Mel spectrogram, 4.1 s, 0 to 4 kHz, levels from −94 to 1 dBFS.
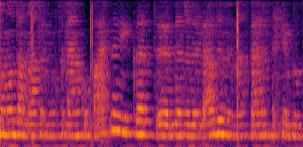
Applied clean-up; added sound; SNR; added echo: none; Tap / Glass; 12 dB; reverberation time 0.3 s.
